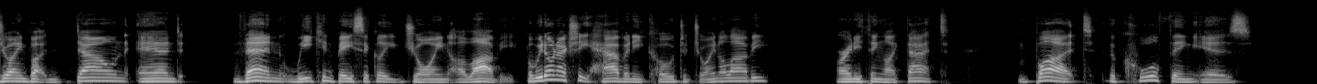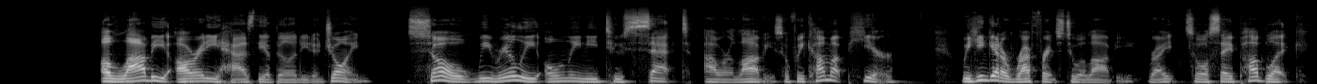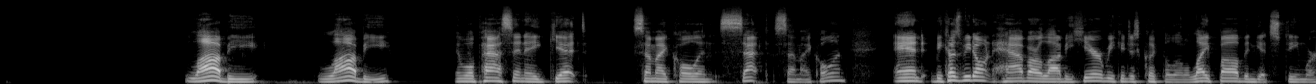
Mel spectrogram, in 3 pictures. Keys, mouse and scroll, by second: 19.6 click, 20.4 Return, 21.7 Return, 23.0-32.8 typing, 33.8 click, 34.5 click, 35.9 click, 36.8 click.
